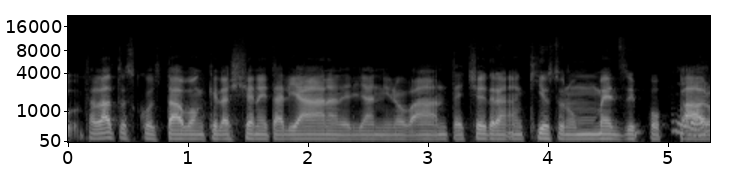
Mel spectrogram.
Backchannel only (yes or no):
yes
